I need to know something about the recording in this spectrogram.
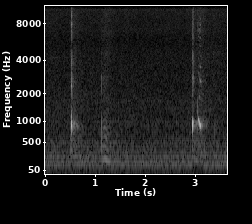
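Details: On the first morning home after a good night: two sharp, abrupt voiced hiccup gulps a couple of seconds apart in a quiet room.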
